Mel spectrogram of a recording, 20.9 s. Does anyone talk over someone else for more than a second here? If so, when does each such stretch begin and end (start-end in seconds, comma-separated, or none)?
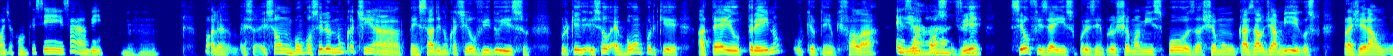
13.4-14.7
